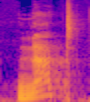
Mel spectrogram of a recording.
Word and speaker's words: not: not, no digo not, digo not, como Natalia, Natilla, not, it's not a table, it's not a table, vale, tenemos todo bien pronunciado, it's not a table.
